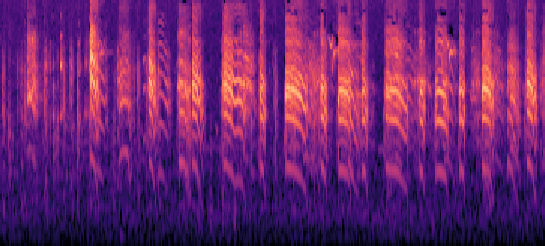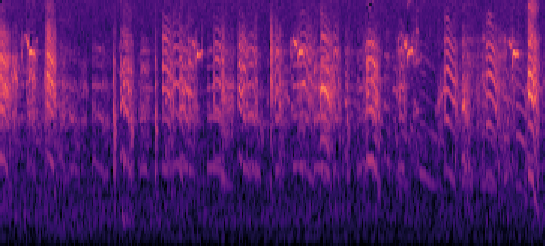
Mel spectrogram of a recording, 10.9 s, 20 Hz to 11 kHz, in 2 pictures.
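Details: Common tern colony with chicks on concrete near a sea breakwater at Liepāja, Latvia, June 2024; quick, clipped, scratchy notes from several birds, dense and loud at first, then thinner and softer.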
